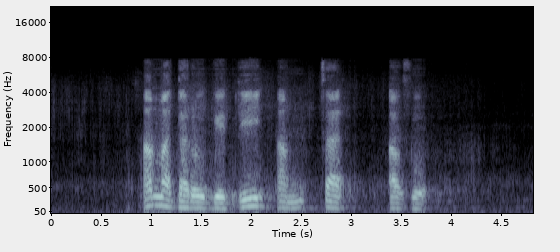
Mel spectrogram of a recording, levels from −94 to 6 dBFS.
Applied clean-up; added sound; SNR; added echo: neural separator model SepFormer DNS4.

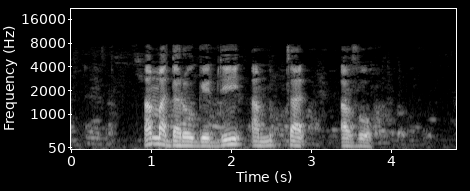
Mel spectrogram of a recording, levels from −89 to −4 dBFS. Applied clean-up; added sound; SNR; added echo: none; none; none; none.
